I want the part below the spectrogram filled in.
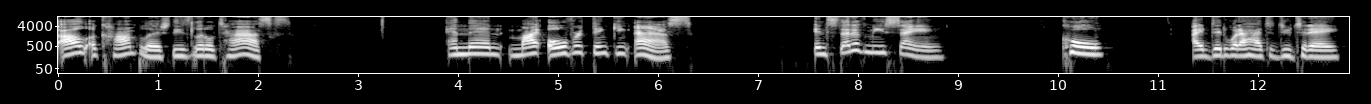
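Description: A woman in her twenties talking casually and candidly to the camera, swearing freely and rushing through quick bursts. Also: medium pitch, dry recording, studio quality. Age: 20s. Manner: candid and profane, with frequent restarts and quick bursts. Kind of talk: casual confessional monologue.

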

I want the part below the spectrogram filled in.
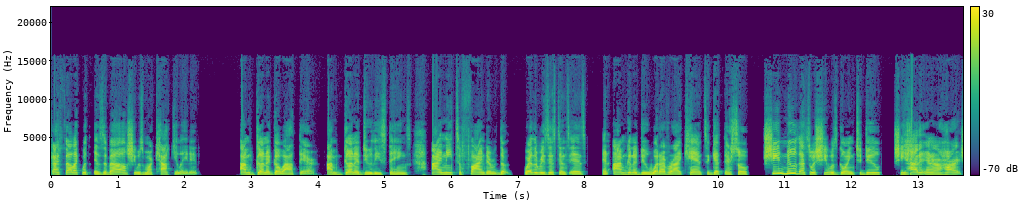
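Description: A woman's voice: on the low side, dry recording. A woman in a casual book club discussion, retelling scenes and acting out the characters' lines with feeling. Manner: animated, acts out characters' lines while retelling.

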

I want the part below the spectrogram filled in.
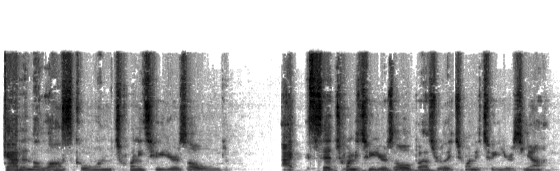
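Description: An American man in his forties, appearing as an interview guest, tells his story casually and often checks in with the listener. His husky voice is low-pitched and animated, and he talks fairly quickly.

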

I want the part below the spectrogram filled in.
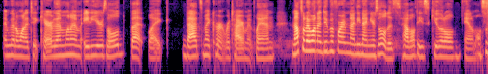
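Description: A woman co-hosts a podcast in casual, upbeat chat and drops playful asides as she goes. Her voice sits at an ordinary pitch. The sound is dry and close, with no room around it. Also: a bit bright, no echo. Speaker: podcast co-host.

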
